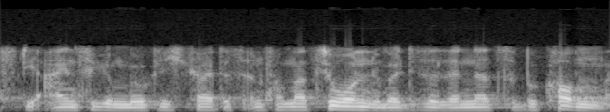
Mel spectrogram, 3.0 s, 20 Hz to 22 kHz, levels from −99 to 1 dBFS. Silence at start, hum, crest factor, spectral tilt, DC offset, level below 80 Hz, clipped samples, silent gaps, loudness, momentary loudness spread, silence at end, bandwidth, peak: 0 s; none; 16 dB; -8.5 dB/octave; under 0.1%; -68 dBFS; under 0.1%; none; -22 LUFS; 7 LU; 0 s; 4.5 kHz; -4 dBFS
